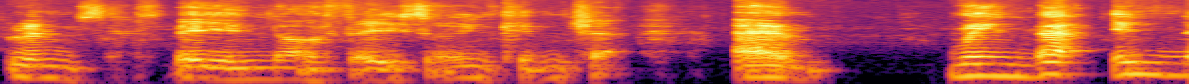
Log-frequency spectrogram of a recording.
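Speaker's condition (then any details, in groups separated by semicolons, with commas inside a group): Cerebral palsy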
